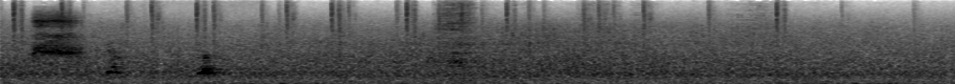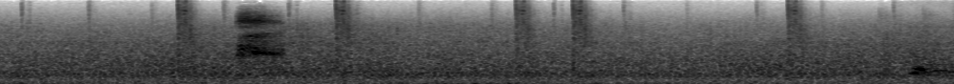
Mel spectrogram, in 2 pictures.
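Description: Wind blows steadily through the trees outdoors.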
